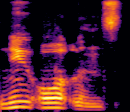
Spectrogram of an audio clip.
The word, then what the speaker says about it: New Orleans: It's pronounced New Orleans.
